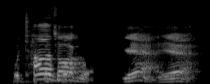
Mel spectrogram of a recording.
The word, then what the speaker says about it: Watauga: I believe it's the Treaty of Wantaga. Is that how you pronounce it? Watauga. Watauga.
